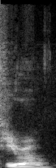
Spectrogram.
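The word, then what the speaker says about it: Heero: Mine is Hero.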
